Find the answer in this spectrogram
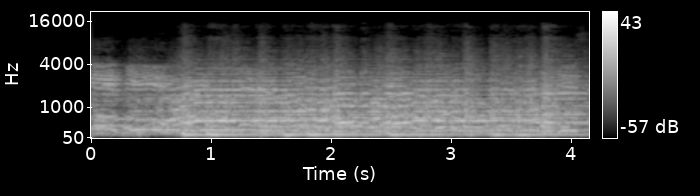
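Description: Albanian folk music: a mainly instrumental passage with sustained melody notes over a steady low drone that comes in under a second in, and a regular beat.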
